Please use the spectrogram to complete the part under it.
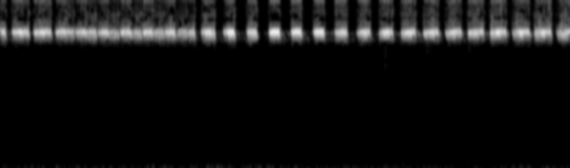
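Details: A rice-field cricket's shrill, ringing chirps, blurred into a steady trill at the start before breaking into crisp pulses repeated roughly twice a second, over a quiet low rumble.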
